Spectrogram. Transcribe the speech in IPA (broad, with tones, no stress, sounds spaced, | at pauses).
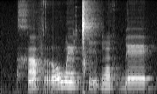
x ã˩˧ f r o˩˧ w ẽ˦ ǀʰ i˧˩˧ b õ˦ f ɡ͡b e˦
